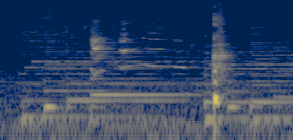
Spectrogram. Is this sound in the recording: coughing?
no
